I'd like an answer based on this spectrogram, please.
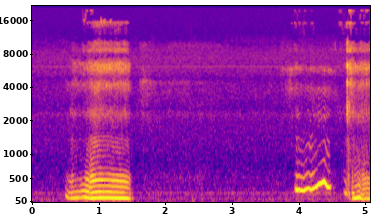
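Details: Dog named Rocky playing and biting another dog at about 11:30 at night; a deep, rough growl, a pause, then a higher wavering whine and a final short growl.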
